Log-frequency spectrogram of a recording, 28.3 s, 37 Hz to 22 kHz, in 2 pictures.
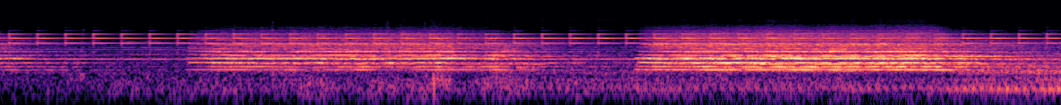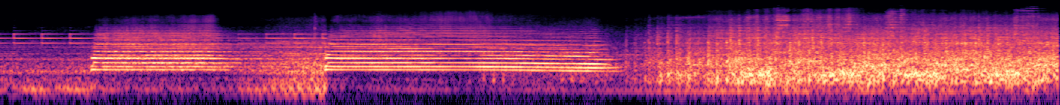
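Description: A level-crossing bell dings steadily while CP's GE AC4400CWM diesel locomotive 8002 sounds its horn in the grade-crossing pattern: two long blasts, a short one, then a long one. After the last blast the locomotive and its grain hopper cars pass close by, with rumbling and wheel clickety-clack.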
